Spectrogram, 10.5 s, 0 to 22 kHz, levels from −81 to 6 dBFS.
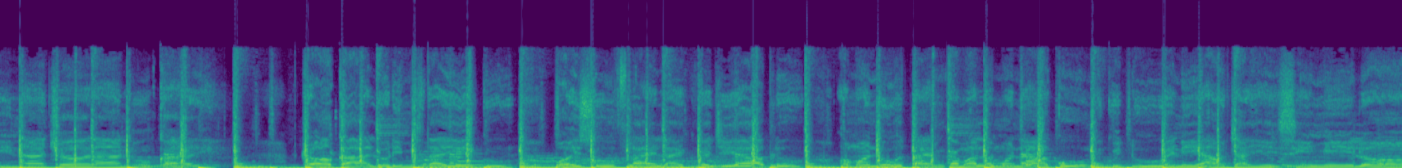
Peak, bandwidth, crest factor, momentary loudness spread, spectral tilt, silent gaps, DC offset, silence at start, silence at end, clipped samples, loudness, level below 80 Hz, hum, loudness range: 0 dBFS; 16 kHz; 10 dB; 5 LU; -5.5 dB/octave; none; under 0.1%; 0 s; 0 s; under 0.1%; -12 LUFS; -12 dBFS; none; 1 LU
